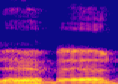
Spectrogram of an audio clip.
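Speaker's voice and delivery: put-on dumb-sounding voice. Reading out an athlete's tweets to the others: mocking LeBron James voice. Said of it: "Why why reading it in that voice? Why make him sound stupid?".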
